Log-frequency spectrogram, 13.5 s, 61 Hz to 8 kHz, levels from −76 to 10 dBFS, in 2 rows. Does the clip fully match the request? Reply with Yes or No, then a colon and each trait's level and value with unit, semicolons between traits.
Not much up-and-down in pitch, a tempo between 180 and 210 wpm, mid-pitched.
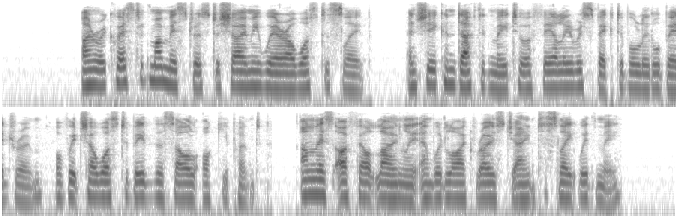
Yes: narrow, 2.0 semitones; average, 190 wpm; medium, 150 Hz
